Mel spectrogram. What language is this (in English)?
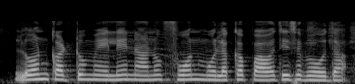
Kannada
